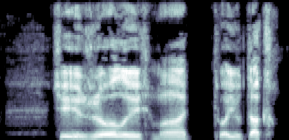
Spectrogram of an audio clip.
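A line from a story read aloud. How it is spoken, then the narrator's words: Grumbling. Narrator (Russian): проворчал Люк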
